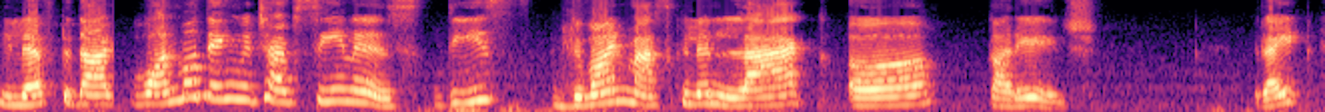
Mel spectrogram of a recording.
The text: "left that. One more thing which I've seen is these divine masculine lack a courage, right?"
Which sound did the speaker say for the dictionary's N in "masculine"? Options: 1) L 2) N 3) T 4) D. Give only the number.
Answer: 2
